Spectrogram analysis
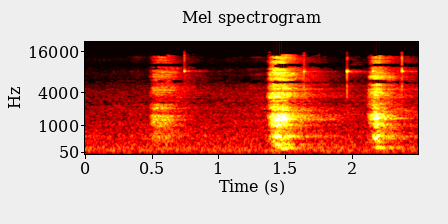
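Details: Cough and gagging in a dog with congestive heart failure: two harsh, honking hacks with a gagging quality after a faint breath.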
